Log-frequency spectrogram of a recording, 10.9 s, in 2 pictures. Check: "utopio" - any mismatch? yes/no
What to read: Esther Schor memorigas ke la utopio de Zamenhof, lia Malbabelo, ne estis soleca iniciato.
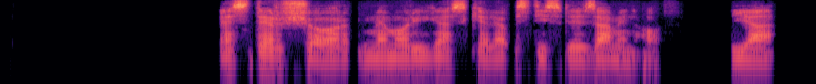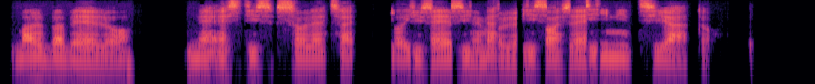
yes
